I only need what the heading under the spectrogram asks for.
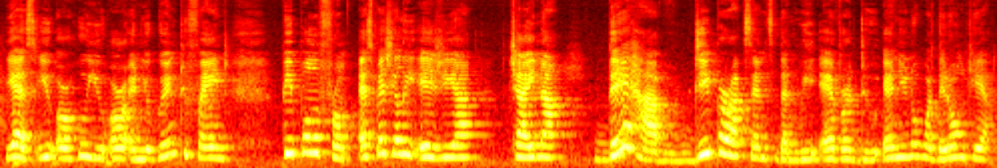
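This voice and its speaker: A middle-aged immigration consultant with a Kenyan accent sits facing a camera on a desk in a room at home with a plain wall, giving frank advice directly to camera. She is emphatic and repetitive, laughs often and gestures as she talks; her voice is on the high side, lively and moderately paced, in an echoey room.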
